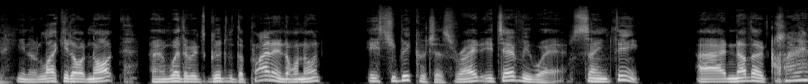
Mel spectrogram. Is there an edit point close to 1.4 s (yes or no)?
no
